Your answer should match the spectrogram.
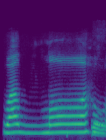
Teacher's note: jangan seperti ada waw sukunnya, tidak wallah, wal langsung ke lamnya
